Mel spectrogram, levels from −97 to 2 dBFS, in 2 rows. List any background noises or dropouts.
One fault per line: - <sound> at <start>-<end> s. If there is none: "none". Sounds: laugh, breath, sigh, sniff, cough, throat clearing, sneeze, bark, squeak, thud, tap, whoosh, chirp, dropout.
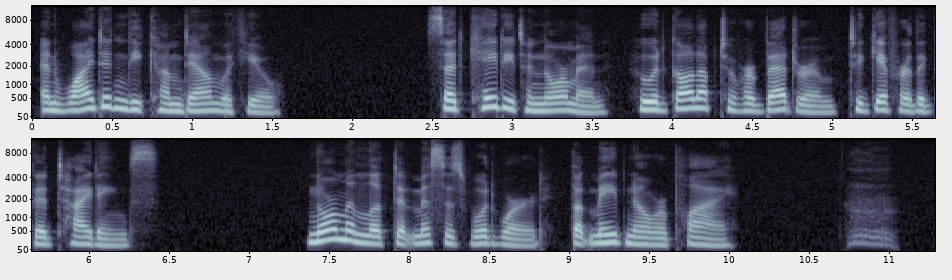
- breath at 10.7-11.1 s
